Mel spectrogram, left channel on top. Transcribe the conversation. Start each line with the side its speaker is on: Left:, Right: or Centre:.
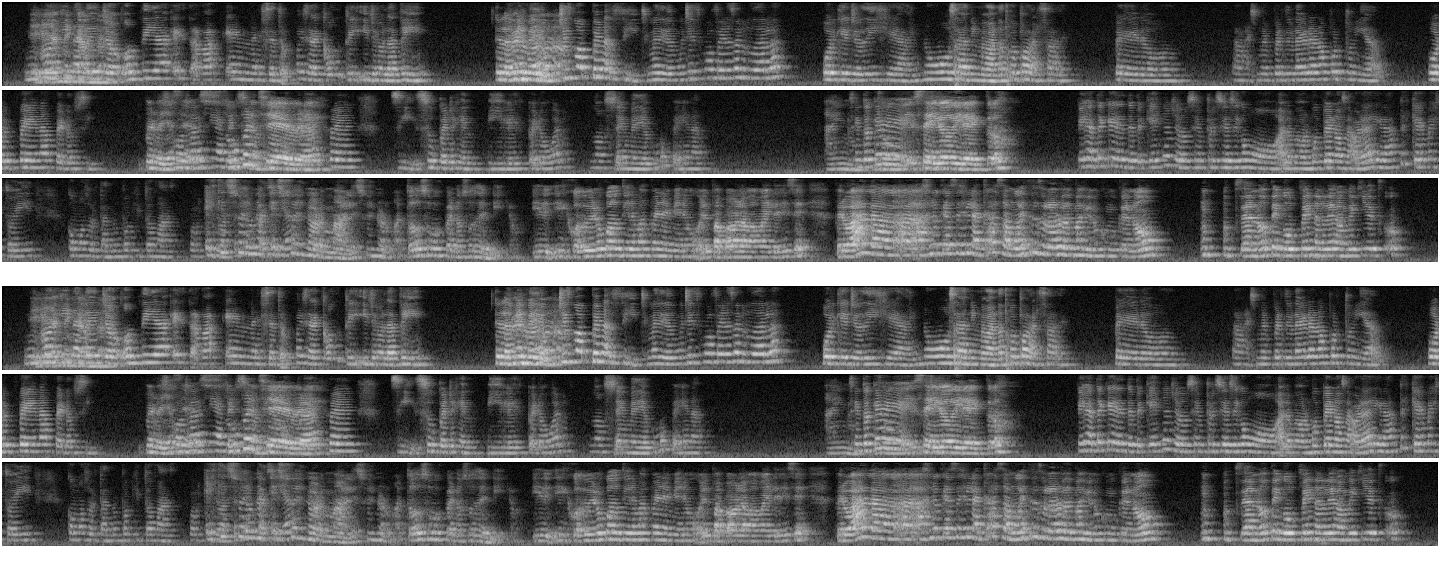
Right: Imagínate,
Left: Ellas me encantan.
Right: yo un día estaba en el centro comercial Country y yo la vi. Yo la
Left: ¿Verdad?
Right: vi, me dio muchísima pena, sí, me dio muchísima pena saludarla porque yo dije, ay, no, o sea, ni me van a topar, ¿sabes? Pero, ay, me perdí una gran oportunidad por pena, pero sí,
Left: Pero
Right: esa
Left: ellas
Right: es otra
Left: se ven
Right: de
Left: súper
Right: mis afecciones,
Left: chévere.
Right: comprar, pe- sí, súper gentiles, pero bueno, no sé, me dio como pena.
Left: Ay, no,
Right: Siento
Left: yo
Right: que
Left: hubiese
Right: sí,
Left: ido directo. <laughs>
Right: fíjate que desde pequeña yo siempre he sido así como a lo mejor muy penosa, ahora de grande es que me estoy como soltando un poquito más, porque
Left: Es
Right: yo
Left: que
Right: antes
Left: eso es,
Right: lo
Left: no,
Right: que hacía
Left: eso es normal, eso es normal. Todos somos penosos de niño. Y, y cu- uno cuando tiene más pena y viene el papá o la mamá y le dice, pero haga, ha- haz lo que haces en la casa, muéstraselo a los demás. Y uno como que no. <laughs> O sea, no tengo
Right: <laughs> Sí,
Left: pena, déjame quieto.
